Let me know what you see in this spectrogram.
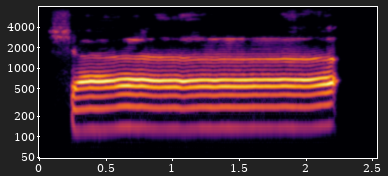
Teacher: হামজা এখানে শক্ত করে ধরতে হবে যাতে হামজার অস্তিত্ব বোঝা যায়।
